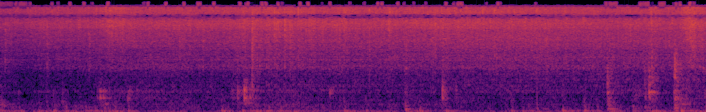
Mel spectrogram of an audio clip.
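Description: Garlic, onion and capsicum sizzle steadily in melted butter in a pan, a constant close frying hiss broken by occasional clicks and scrapes of stirring.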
